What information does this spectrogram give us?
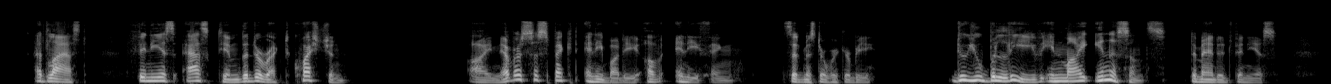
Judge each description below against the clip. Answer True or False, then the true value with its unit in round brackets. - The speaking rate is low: True (115 wpm)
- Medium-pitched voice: False (125 Hz)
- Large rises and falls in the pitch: True (8.6 semitones)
